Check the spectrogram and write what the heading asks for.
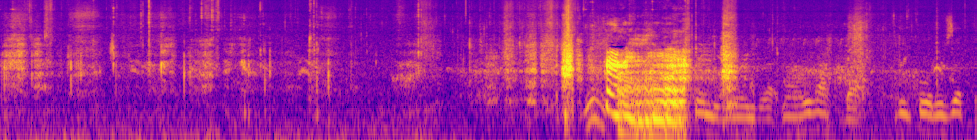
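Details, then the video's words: German Shepherd in the Ouachita Mountains of central Oklahoma attacking a tree, with harsh growling and snarling rising to a loud burst midway, then short whines, while people talk. "German Shepherd Attacks Innocent Tree"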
